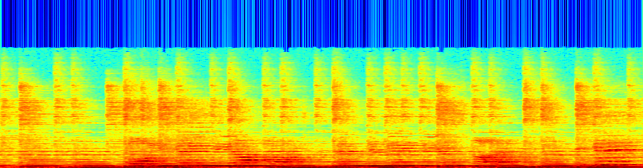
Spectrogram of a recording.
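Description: A group of voices singing a hymn together with keyboard accompaniment, in steady sustained notes.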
